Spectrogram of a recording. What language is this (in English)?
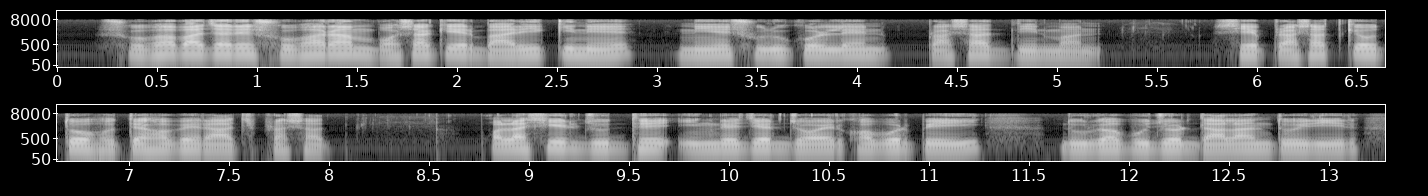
Bangla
